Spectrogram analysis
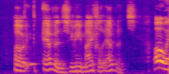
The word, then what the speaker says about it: Ewens: Oh, is it the W is pronounced with a V? Right? Yeah. That's a Welsh name. Ah. And according to him, it's pronounced Evans. Okay, got it's it. It's pronounced, it sounds like you, E-W-E-N-S, right?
